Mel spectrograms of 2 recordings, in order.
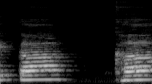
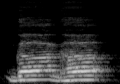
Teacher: देखो अगर हम बोलेंगे का ख, बोल के देखना, का ख नॉर्मल बोल रहे हैं, लेकिन हम बोलते हैं ग घ तो गले में हमारे ज्यादा वाइब्रेशन होती है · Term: सघोष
